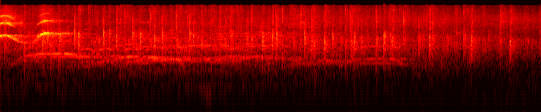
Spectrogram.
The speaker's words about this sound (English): All will clap. Only thankful people will stand in the position of sonship and daughtership. How many clapping hands?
